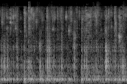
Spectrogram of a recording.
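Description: Water carrying tomato pulp from fermenting tomato seeds poured off into a sink, a short close splashing gush with uneven pulses as the liquid spills out.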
